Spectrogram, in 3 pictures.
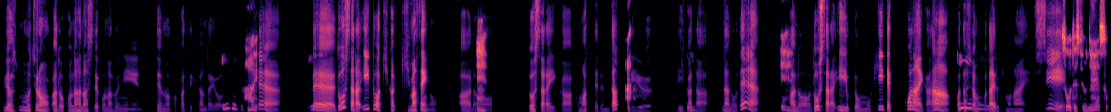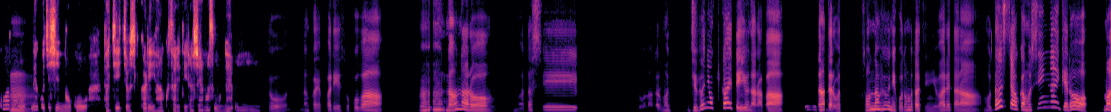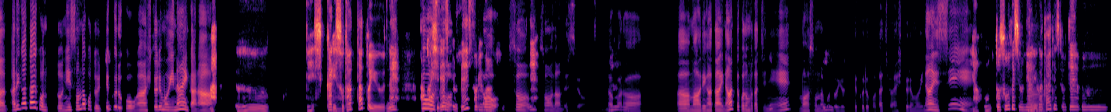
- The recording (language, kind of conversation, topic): Japanese, advice, パートナーの家族や友人との関係にストレスを感じている
- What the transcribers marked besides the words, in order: unintelligible speech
